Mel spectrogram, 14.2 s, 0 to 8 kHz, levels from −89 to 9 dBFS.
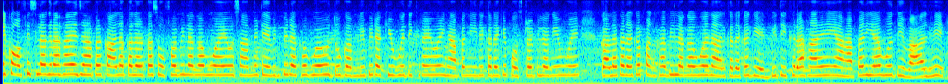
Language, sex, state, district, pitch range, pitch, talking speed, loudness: Hindi, female, Uttarakhand, Tehri Garhwal, 310-335 Hz, 325 Hz, 275 wpm, -15 LUFS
